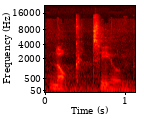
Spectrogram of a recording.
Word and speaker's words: noctium: somnia sleep at noctium because it's the genitive we pronounce it noc teal of the night of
